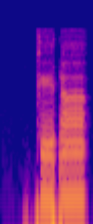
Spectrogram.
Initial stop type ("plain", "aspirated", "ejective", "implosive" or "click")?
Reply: plain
